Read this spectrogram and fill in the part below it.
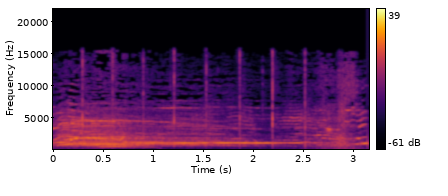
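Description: A festival audience at a fire performance at the Colorado Renaissance Festival in Larkspur cheers and whoops, overlapping voices loud and close with sharp shouts rising throughout.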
